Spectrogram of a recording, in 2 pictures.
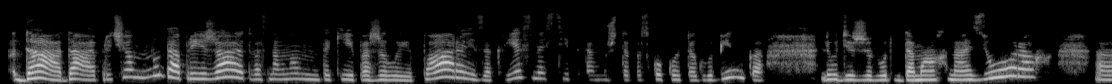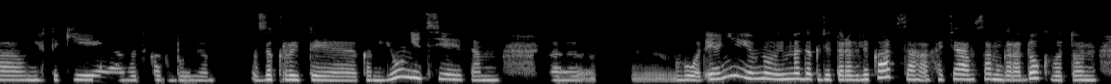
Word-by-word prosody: Да, 260 +1 +6
да, 220 -2 +2
причём, 330 +9 -4
ну 420 +3 -3
да, 320 -4 +7
приезжают 285 +3 +3
в 235 - -7
основном 235 -1 -6
такие 220 0 -5
пожилые 200 -2 -2
пары 300 +2 +4
из 215 -3 -7
окрестностей, 265 +4 -8
потому 215 0 -14
что 210 +1 -11
поскоку 215 +2 -7
это 200 -2 -7
глубинка, 270 +11 -4 0.6
люди 225 -2 0
живут 205 0 -1
в 195 - -5
домах 210 +3 +3
на 215 -1 +2
озёрах, 340 - +2 0.4
а, 205 -1 -1
у - - -3
них 200 -1 -3
такие, 210 -1 -2 0.3
вот 195 0 -6
как 205 -2 -8
бы, 185 0 -6 0.4
закрытые 200 -3 0
комьюнити 240 - 0
там, 195 0 -2 0.5
э, - - -5 0.8
м, - - -10
вот. 205 -2 0
И 245 - +5
они 330 +3 +1
ну 265 -2 +2
им 235 +2 +3
надо 255 -1 +3
где-то 220 -1 0
развлекаться, 220 - +2
хотя 230 0 +1
сам 235 -1 0
городок, 210 +8 +2
вот 195 0 -4
он 205 -1 +1
220 Hz, 130 wpm, -23 LUFS, 205-260 Hz, 0.8 s, да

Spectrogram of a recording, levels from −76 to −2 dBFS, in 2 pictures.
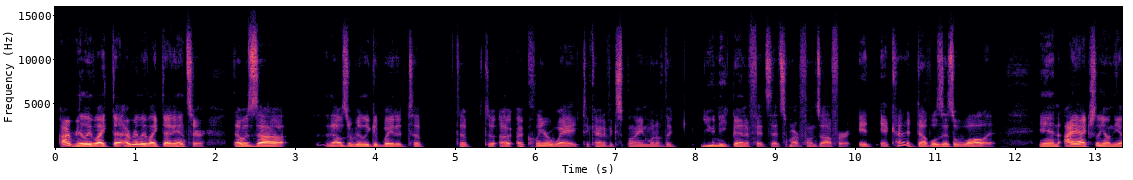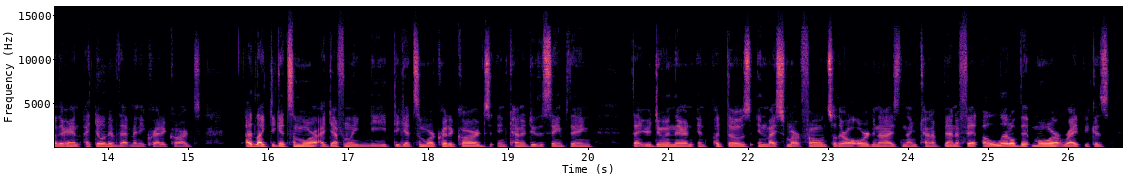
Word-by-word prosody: I - - +5
really 175 -5 +8
like 165 -3 +7
that - - +7
I - - +7
really 180 0 +7
like 160 -4 +5
that - - +6
answer. 135 - 0 0.3
That 130 - +3
was 155 -1 +4
a 145 -4 +8 0.5
that 150 +1 +1
was 155 0 +3
a 155 - -1
really 140 0 +2
good 140 -2 -3
way 130 -1 +3
to 120 -1 -3
to 115 0 -7 0.4
to 115 -1 -7 0.2
to 120 - -5
a 125 +2 -1
a - - -8
clear 150 +4 -1
way 120 -7 -1
to - - -12
kinda 120 0 -6
explain 120 +1 -5
one 115 - -6
of 110 -2 -10
the 105 -1 -10 0.3
unique 135 -3 -2
benefits 120 -6 -3
that 110 -2 -6
smartphones 115 -2 -6
offer. 105 -2 -6
It 140 0 -5
it 120 -3 -6
kinda - - -5
doubles 120 +1 0
as 120 -2 0
a - - 0
wallet. 115 +2 +1 0.5
And 135 0 0
I 180 - +6
actually, 155 -3 +3
on 130 -1 0
the 130 0 -2
other 125 -1 -1
hand, 125 0 -4
I - - -8
don't 175 +8 -2
have 165 -8 -5
that 110 -2 -4
many 105 -2 -11
credit 100 +2 -8
cards. 100 +1 -10 0.5
I'd 165 +1 +5
like 140 -4 +6
to 160 - -4
get 145 -3 0
some 145 - +2
more, 145 +1 +2
I - - -4
definitely 125 -2 -4
need 105 +2 -9
to - - -4
get 120 -2 -5
some 130 - -2
more 125 -1 -3
credit 135 -1 -3
cards, 145 0 0
and 110 -4 -13
kinda 120 -3 -5
do 120 +2 -5
the 105 - -11
same 110 0 -1
thing 110 -1 -8 0.5
that 110 - -3
you're 110 0 -5
doing 115 0 -3
there 110 0 0
and 115 +3 -6
and 110 0 -11
put 135 -1 -7
those 110 -2 0
in 120 -3 -5
my 105 - -1
smartphone 120 0 -1
so 115 - +1
they're 110 -1 -2
all 110 - 0
organized 110 -3 -3
and 125 - -9
then 110 +2 -8
kinda 105 -2 -6
benefit 115 +3 -3
a 120 - -1
little 160 +7 +3
bit 145 -2 -3
more, 135 +4 +3
right? 125 -1 -1
Because, 120 -3 -8
125 Hz, 235 wpm, -23 LUFS, 110-140 Hz, 0.5 s, really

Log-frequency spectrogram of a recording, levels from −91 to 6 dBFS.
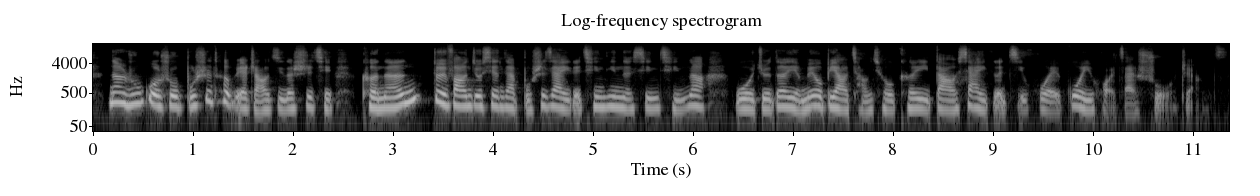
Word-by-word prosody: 那 270 0 +5
如 250 0 +3
果 275 - +6
说 210 +1 +3
不 200 +1 -1
是 295 +8 0
特 280 -1 +2
别 180 - +1
着 160 -1 -1
急 165 +1 -5
的 170 +1 +1
事 190 +2 -3
情， 170 -3 -5 0.2
可 190 -2 +3
能 210 - +6 0.2
对 270 -7 +6
方 215 -1 +4
就 215 0 +4
现 205 -1 -2
在 190 -2 0
不 155 - -7
是 215 +6 -3
在 200 -3 +1
一 - - -1
个 - - -2
倾 200 -2 -3
听 200 -1 0
的 180 -3 -2
心 175 +1 -4
情， 170 -1 -7
那 215 -2 -1 0.3
我 170 0 +2
觉 170 +2 -1
得 200 +2 +1
也 175 -3 +1
没 170 +6 +1
有 210 -1 +3
必 200 - -1
要 170 -4 +2
强 145 -1 -9
求， 165 -1 -5
可 175 +3 -5
以 170 -2 0
到 160 -1 -2
下 175 +1 -3
一 160 - -3
个 - - -4
机 - - -6
会， 160 -1 -5
过 215 -1 0
一 160 -2 -1
会 - - -11
儿 - - -14
再 - - -8
说， - - -11
这 - - -12
样 - - -20
子。 - - -36
190 Hz, 305 characters per minute, -33 LUFS, 170-210 Hz, 0.3 s, 果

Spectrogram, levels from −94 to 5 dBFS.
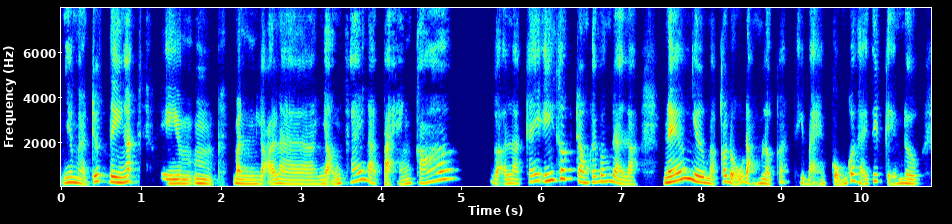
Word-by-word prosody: Nhưng 230 +2 +3
mà 180 -5 -2
trước 270 +3 +3
tiên 235 -2 +7
á 275 0 +1 0.3
thì, 185 -1 +3
ừm, 180 -1 0
ừm, 190 -4 +2 0.3
mình, 175 -3 0
gọi 170 +3 -1
là, 165 -3 -3
nhận 175 +2 -1
thấy 310 +7 0
là 215 - -3
bạn 180 +3 -3
có, 265 - 0 0.6
gọi 185 -2 -3
là, 185 -2 -3
cái 285 +4 -1
ý 315 +4 +4
thức 390 0 +4
trong 245 -5 +1
cái 245 - -2
vấn 275 +2 -1
đề 215 -10 0
là, 160 -1 -6 0.3
nếu 290 - +7
như 250 -5 +6
mà 200 -4 -2
có 265 - +2
đủ - - +1
động 180 +2 -2
lực 175 -4 -1
á - - -9 0.2
thì 200 - -6
bạn 170 +1 -7
cũng 155 +8 -1
có 300 - +1
thể 180 - -4
tiết 290 0 -5
kiệm 180 +5 -4
được. 180 -2 0
195 Hz, 230 wpm, -24 LUFS, 175-265 Hz, 0.6 s, tiên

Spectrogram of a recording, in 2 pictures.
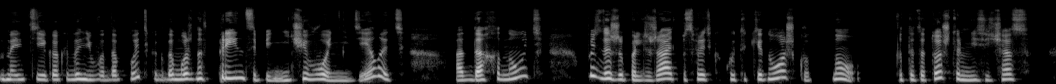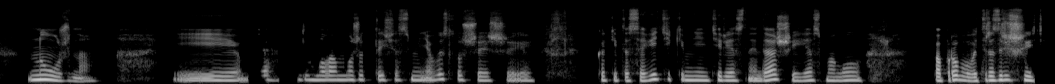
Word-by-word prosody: найти, 225 0 +1
как 215 +1 0
до 240 +2 +4
него 215 -3 +3
доплыть? 215 - -2
Когда 225 -2 -1
можно, 250 +3 +4
в 250 - -20
принципе, 280 -9 +4
ничего 230 +5 +2
не 175 -1 -3
делать, 255 - -1 0.5
отдохнуть, 225 - +2 0.4
пусть 395 -8 +4
даже 230 -5 +6
полежать, 215 +5 +3
посмотреть 230 +1 0
какую-то 225 0 -8
киношку. 230 -2 +1 0.2
Ну, 250 +1 +2 0.4
вот 220 - -8
это 210 -1 -1
то, 275 +8 +4
что 280 -4 -1
мне 205 -1 +1
сейчас 230 +5 -2 0.5
нужно. 170 -8 +1 0.8
И 95 0 -2 0.2
я 205 -3 -10 0.2
думала, 205 -1 -2
может, 210 0 -4
ты 205 - -4
щас 205 +1 -10
меня 200 -1 -2
выслушаешь 205 -6 -5
и 180 -1 -6 0.6
какие-то 185 -2 -6
советики 220 +7 -3
мне 195 -1 +1
интересные 185 -1 -2
дашь, 215 +2 +2
и - - -2
я 180 +3 -2
смогу 185 0 -3 0.7
попробовать 175 -2 +1
разрешить. 195 -1 +2
210 Hz, 130 wpm, -24 LUFS, 190-230 Hz, 0.8 s, даже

